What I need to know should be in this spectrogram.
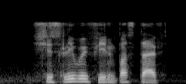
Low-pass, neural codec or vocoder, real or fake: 7.2 kHz; none; real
